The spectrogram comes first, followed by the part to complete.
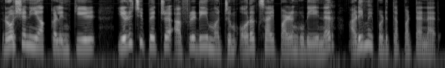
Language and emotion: Tamil, neutral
